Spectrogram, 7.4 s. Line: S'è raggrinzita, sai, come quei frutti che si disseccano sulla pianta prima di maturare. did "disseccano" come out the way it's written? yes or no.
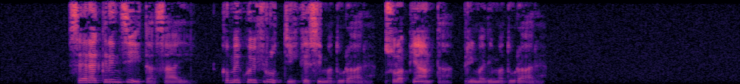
no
